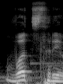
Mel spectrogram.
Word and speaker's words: वर्त्स्य: इसके उच्चारण में पहले व फिर आधा त आता है। जहाँ कहीं आधा अक्षर की बात होती है, इसका मतलब वहाँ केवल व्यंजन बोला जाना है, उसके साथ कोई स्वर नहीं बोला जाएगा।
